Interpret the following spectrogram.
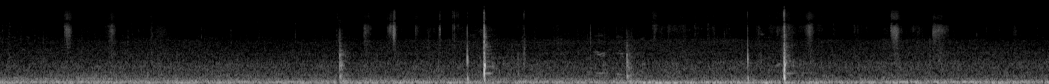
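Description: Tennis racket striking the ball twice on forehands, about three seconds apart, each hit just after a fainter bounce of the ball on the hard court, over a steady low rumble.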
